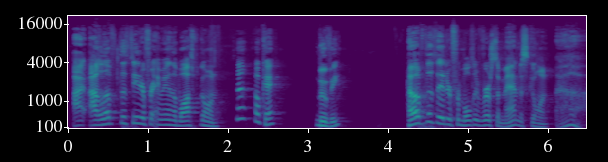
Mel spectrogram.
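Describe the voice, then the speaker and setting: A man chatting casually about films, animated, with his pitch swooping as he makes his points. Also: racing. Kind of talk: casual film chat.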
